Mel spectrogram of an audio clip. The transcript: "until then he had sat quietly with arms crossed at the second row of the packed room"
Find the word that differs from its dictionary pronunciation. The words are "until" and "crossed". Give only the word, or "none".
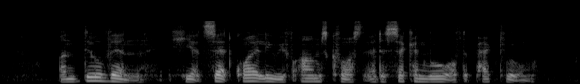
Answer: none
